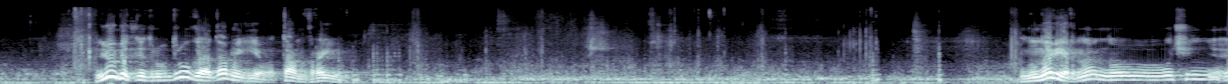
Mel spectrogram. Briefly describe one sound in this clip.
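An older man speaks in short bursts close by.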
